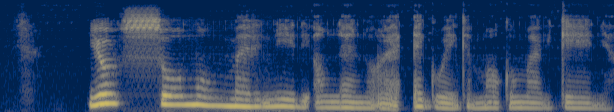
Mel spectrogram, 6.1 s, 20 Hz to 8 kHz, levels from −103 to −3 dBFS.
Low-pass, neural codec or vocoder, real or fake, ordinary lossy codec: none; codec, 16 kHz, 0.4 kbps, LongCat-Audio-Codec; fake; none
